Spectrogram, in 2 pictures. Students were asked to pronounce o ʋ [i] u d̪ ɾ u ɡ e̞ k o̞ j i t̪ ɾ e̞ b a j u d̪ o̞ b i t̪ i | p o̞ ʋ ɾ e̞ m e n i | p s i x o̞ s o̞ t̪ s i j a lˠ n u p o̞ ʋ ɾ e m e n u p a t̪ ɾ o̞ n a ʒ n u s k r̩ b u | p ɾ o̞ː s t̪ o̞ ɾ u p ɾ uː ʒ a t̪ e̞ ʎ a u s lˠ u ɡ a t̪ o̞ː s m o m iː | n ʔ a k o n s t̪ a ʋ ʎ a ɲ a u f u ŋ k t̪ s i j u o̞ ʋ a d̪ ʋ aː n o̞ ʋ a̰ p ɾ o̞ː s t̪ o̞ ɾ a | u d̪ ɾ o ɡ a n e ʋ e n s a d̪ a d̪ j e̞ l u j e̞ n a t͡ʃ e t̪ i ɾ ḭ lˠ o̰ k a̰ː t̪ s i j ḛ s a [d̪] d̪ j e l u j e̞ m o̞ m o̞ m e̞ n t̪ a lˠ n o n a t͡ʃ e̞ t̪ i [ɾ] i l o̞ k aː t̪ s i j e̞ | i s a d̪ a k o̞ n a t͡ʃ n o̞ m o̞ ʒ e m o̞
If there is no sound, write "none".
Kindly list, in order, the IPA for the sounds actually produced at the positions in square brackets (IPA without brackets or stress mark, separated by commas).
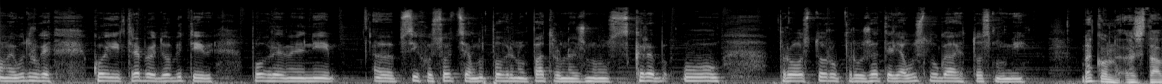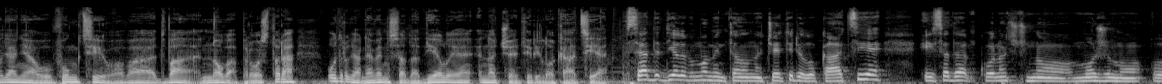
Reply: e, d̪, ɾ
